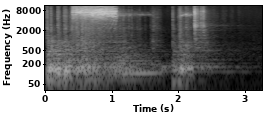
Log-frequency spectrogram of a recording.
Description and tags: magnents bouncing on drums005
Sounds made by throwing to magnets together onto drums and in the air. Magnets thrown onto a tom tom, conga, djembe, bongos, and in to the air against themselves.
maganent-noises, percussion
